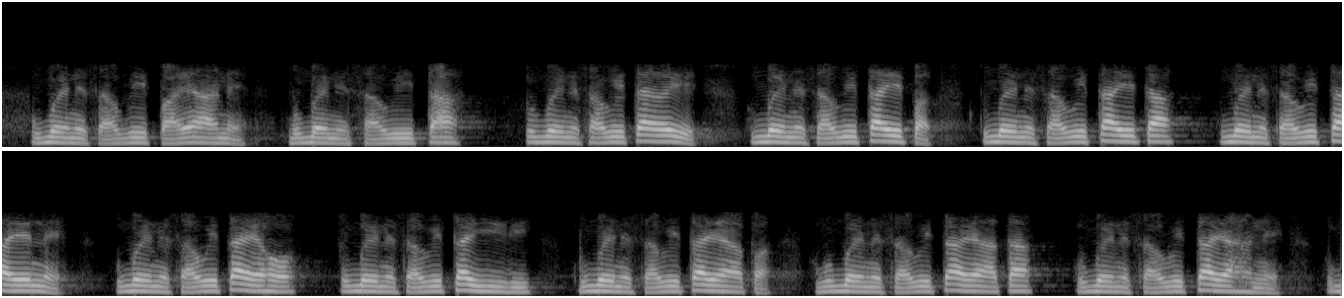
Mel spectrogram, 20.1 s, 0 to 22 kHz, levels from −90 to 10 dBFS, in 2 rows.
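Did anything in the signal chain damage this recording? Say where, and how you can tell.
Yes. The codec stage is at fault throughout: this is AMR narrowband mobile codec damage, plainly audible. Nothing above 4 kHz survives, and the speech has the buzzy, synthetic edge of a vocal-tract model excited by only a few pulses per subframe. The degree of coarseness fits a low AMR-NB mode around 7.4 kbps. Unlike a simple low-pass filter or resampling, which would just dull the sound, this adds that artificial, pulse-driven texture.

The second fault is AMR comfort noise, a call-processing effect: 0.06–0.22 s (160 ms), 2.10–2.16 s (60 ms) and 3.80–3.94 s (140 ms). In each gap the phone judged the talker silent and stopped sending speech frames, so the receiver filled the gap with smooth synthetic noise. The real background is replaced by a steady hiss that switches in and out. A dropout or gate would leave near-silence instead.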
